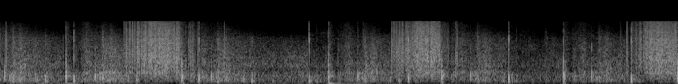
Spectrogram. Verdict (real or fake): fake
